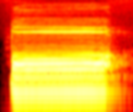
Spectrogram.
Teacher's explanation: تا کے اندر اور طوا کے اندر ذرا ڈیفرنس اس طرح کا ہے کہ ہم نے اس کو نرم انداز سے پڑھا اور جیبھ جس حالات کے اندر تھی اسی حالات کے اندر چھوڑا اور اس کو ادا کر دیا، مگر جب طوا کا نمبر آتا ہے تو طوا کو ادا کرنے کے لیے جیبھ کو ہم تالوے سے لگائیں گے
